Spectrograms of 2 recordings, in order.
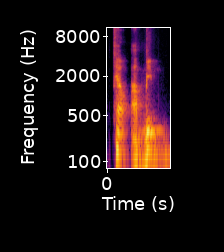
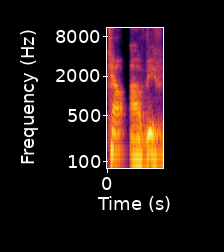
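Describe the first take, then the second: First: The second word has a B sound in the middle. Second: The second word has a V sound in the middle. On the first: This is the older way of saying the name. The speaker calls it wrong. "not Tel Abib" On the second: This is the modern way of saying the name. The speaker calls it right. "we always pronounce this as Tel Aviv"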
